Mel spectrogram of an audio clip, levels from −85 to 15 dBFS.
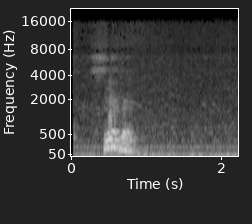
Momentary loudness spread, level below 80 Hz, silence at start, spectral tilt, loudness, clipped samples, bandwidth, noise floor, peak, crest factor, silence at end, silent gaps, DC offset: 23 LU; -38 dBFS; 0.15 s; -8 dB/octave; -14 LUFS; under 0.1%; 16 kHz; -35 dBFS; -2 dBFS; 16 dB; 0 s; none; under 0.1%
